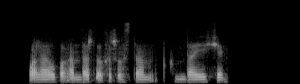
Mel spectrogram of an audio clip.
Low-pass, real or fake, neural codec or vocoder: 7.2 kHz; fake; codec, 16 kHz in and 24 kHz out, 1 kbps, XY-Tokenizer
